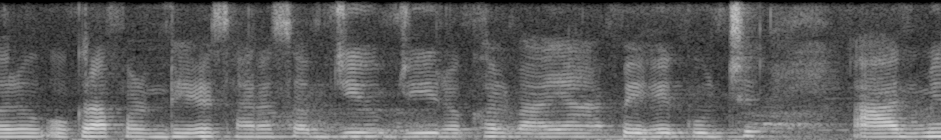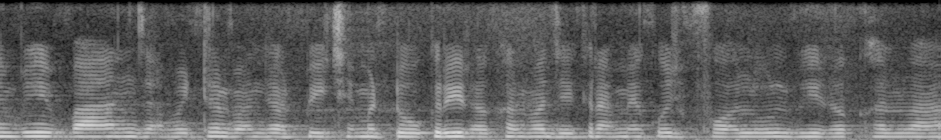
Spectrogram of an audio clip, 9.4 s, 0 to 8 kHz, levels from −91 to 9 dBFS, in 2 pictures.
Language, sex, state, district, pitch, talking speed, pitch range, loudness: Bhojpuri, female, Uttar Pradesh, Deoria, 215 Hz, 190 wpm, 210-225 Hz, -17 LUFS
